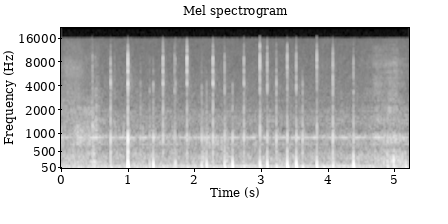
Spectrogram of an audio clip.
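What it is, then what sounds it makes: Rhinestone-covered plastic hairbrush (nail taps). Long nails tap and scratch the glittery back of a rhinestone-covered paddle hairbrush with a hollow plastic body, close to the mic. About twenty quick, dry clicks ring out over a soft scratchy hiss, with a faint steady hum underneath.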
